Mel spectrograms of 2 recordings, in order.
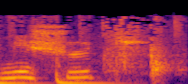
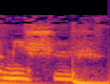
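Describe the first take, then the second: First: The name ends with a t sound. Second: The name ends on a vowel sound. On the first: The speaker calls it right. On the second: The speaker calls it wrong.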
